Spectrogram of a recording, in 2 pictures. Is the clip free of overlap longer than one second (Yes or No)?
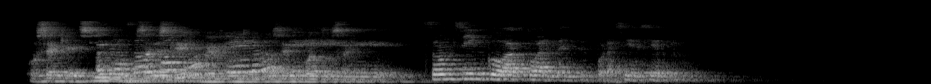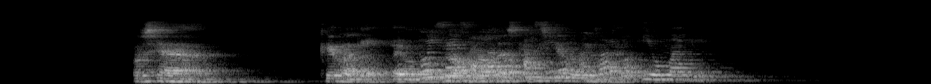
No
